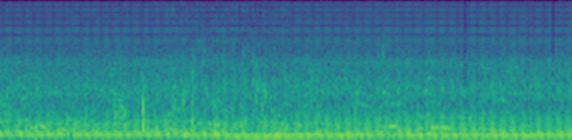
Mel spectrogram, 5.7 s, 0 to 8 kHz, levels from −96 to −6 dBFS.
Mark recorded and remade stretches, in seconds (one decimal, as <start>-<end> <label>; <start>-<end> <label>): 0.0-1.7 recorded; 1.7-2.9 remade; 2.9-5.7 recorded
